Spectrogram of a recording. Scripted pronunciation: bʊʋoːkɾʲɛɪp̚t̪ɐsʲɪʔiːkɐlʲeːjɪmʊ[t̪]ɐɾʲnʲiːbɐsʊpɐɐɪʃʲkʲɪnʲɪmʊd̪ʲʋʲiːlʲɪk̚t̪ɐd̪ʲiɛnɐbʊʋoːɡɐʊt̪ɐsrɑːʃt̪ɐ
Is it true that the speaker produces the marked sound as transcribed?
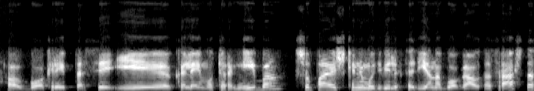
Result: yes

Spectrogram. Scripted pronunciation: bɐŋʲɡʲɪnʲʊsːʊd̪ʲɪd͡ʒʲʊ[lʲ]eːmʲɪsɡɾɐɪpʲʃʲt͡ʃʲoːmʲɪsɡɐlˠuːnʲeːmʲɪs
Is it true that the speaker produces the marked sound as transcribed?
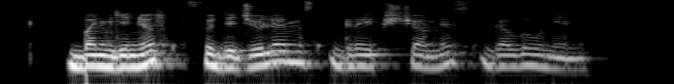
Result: yes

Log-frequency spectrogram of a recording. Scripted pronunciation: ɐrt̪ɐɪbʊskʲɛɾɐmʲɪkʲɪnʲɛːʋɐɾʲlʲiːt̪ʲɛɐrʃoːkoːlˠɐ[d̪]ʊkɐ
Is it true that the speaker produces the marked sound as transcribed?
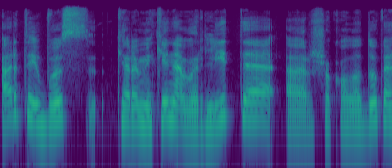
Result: yes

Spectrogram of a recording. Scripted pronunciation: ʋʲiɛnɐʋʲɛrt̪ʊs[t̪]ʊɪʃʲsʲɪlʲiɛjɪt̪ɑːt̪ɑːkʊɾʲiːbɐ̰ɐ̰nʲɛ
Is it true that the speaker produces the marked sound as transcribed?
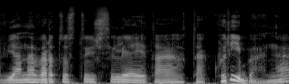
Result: yes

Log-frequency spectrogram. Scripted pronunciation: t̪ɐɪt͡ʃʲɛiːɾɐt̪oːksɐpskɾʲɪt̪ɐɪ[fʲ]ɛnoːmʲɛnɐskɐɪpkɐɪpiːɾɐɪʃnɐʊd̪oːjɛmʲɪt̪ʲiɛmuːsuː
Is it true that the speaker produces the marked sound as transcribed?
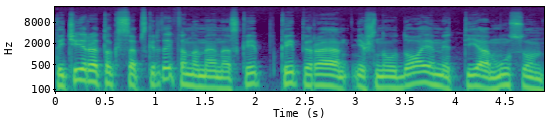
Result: yes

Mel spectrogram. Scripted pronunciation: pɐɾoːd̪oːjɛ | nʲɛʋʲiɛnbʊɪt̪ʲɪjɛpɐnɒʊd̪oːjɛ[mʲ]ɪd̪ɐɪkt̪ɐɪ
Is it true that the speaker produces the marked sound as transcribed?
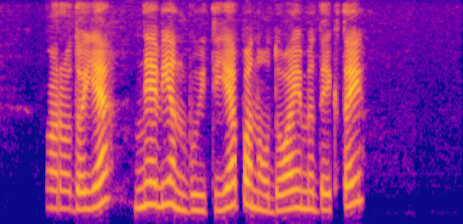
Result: yes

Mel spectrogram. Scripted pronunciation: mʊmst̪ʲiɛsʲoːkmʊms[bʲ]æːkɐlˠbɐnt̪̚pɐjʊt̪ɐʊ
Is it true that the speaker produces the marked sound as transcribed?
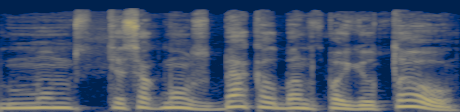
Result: yes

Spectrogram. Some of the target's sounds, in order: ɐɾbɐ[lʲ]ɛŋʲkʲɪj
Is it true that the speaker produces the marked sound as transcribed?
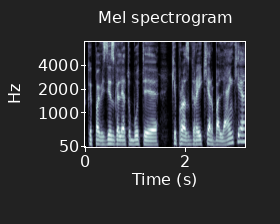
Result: yes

